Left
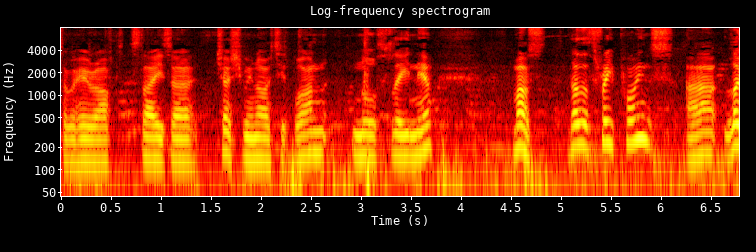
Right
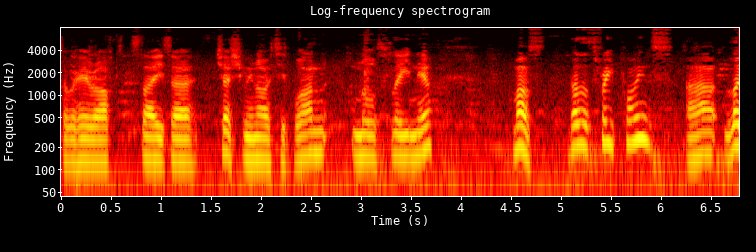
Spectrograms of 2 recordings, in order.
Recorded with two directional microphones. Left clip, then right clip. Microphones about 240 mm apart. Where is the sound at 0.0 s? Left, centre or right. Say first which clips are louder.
Even; right.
